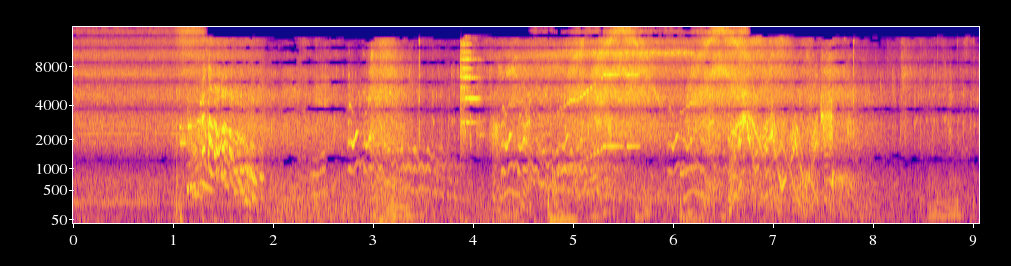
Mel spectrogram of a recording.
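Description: A ghost shrieks with high, wavering cries.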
